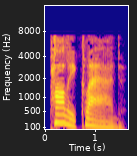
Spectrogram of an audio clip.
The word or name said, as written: polyclad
